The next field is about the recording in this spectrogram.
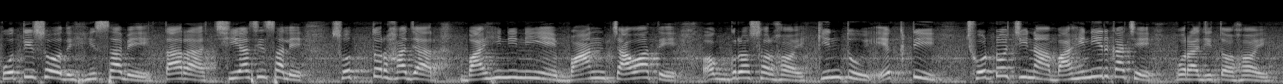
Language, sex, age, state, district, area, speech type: Bengali, female, 45-60, West Bengal, Paschim Medinipur, rural, read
